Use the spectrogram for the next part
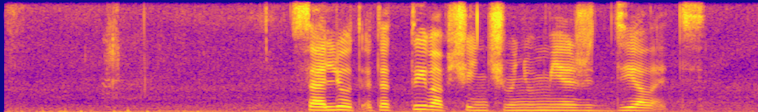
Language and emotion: Russian, angry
